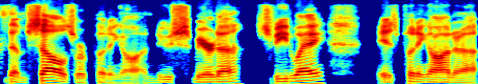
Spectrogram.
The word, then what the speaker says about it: Smyrna: New Smyrna Speedway is putting on a iRacing competition.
